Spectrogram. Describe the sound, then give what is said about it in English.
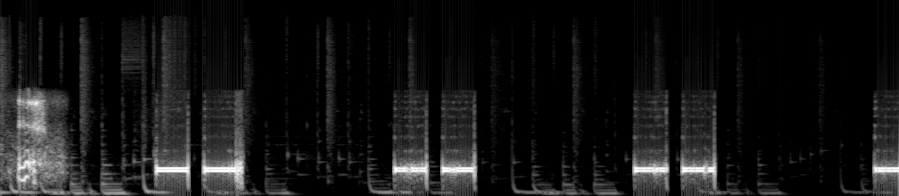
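A phone call to Anton Powers rings out with a steady double-burst ringing tone, repeating about four times at even intervals over quiet line hiss, after a brief rustle and a few faint clicks at the start. “And I've got their number on my phone, so I'm just going to try now, all right?”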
